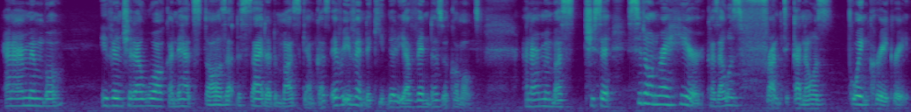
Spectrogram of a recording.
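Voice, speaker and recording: Jamaican woman with a gravelly, mellow voice. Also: fairly low pitch, normal speed, a little hiss or hum. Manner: earnest, animated retelling with quoted dialogue and Jamaican patois slips. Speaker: vlogger. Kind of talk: personal storytelling.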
